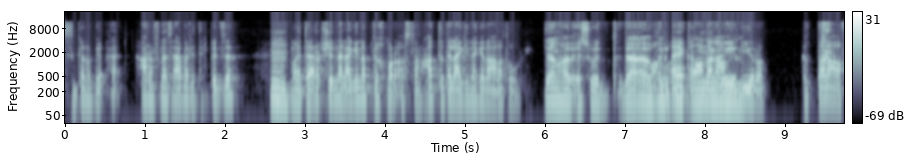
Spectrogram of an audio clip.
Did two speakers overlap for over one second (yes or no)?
yes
